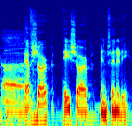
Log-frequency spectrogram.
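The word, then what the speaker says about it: F♯ A♯ ∞: F-sharp, A-sharp, Infinity.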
